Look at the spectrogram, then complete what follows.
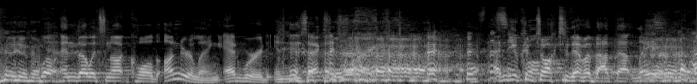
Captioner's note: laughter; laughter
